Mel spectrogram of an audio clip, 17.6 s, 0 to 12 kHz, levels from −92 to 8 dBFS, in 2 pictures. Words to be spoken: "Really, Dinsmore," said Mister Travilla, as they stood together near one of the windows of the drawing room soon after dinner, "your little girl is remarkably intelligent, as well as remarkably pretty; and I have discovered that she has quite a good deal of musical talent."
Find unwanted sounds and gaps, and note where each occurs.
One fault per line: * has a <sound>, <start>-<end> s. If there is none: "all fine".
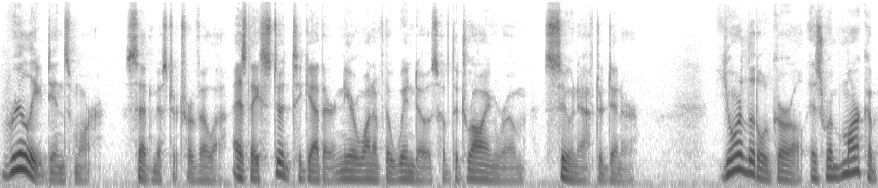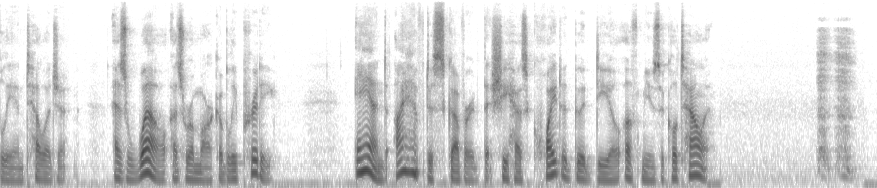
* has a sniff, 16.9-17.4 s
